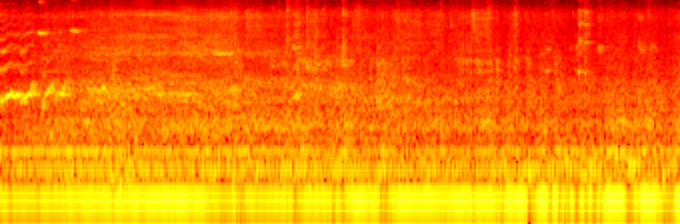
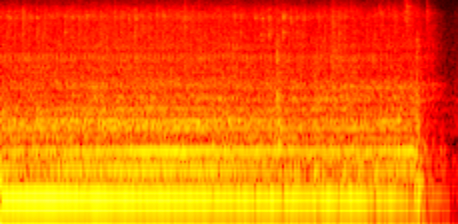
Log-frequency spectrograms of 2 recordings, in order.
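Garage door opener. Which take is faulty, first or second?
first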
